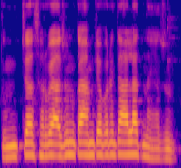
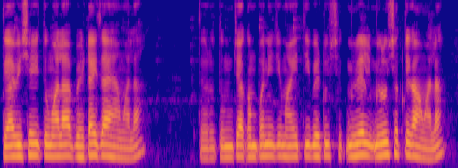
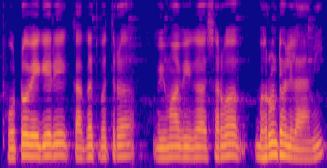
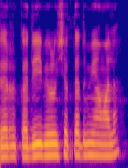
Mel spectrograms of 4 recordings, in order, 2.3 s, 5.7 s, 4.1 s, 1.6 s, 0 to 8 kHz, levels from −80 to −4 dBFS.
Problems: constant background noise, background conversations at intervals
